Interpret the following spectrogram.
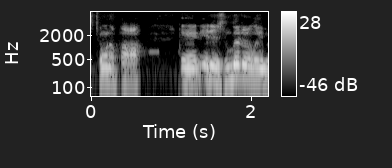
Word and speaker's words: Tonopah: It's in a town called Tonopah, or Tonopah, however it's pronounced. I think it's Tonopah, and it is literally right at about the halfway point between Vegas and Reno.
